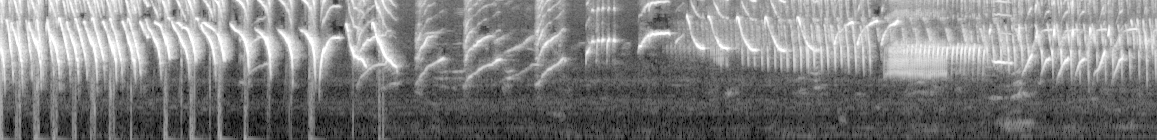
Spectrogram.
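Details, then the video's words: Canary duel song to spur silent birds: a rapid series of downslurred notes, scattered chirps with brief gaps, then a buzzy trilled passage. "Duel Burung Kenari Suara Merdu Ngerol Panjang || Pancingan Ampuh Kenari Macet Langsung Gacor Ngerol"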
